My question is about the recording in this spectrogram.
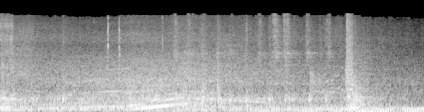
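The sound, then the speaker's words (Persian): A car engine turns over and revs up with a rising whine, settling into a rough, steady idle with a rattly mechanical noise caused by a bent engine fan blade, with no one talking. “یه استارت بزن”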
